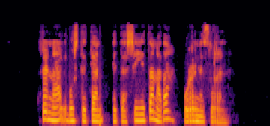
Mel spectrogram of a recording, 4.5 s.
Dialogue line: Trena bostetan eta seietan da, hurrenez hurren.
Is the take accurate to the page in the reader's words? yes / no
yes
